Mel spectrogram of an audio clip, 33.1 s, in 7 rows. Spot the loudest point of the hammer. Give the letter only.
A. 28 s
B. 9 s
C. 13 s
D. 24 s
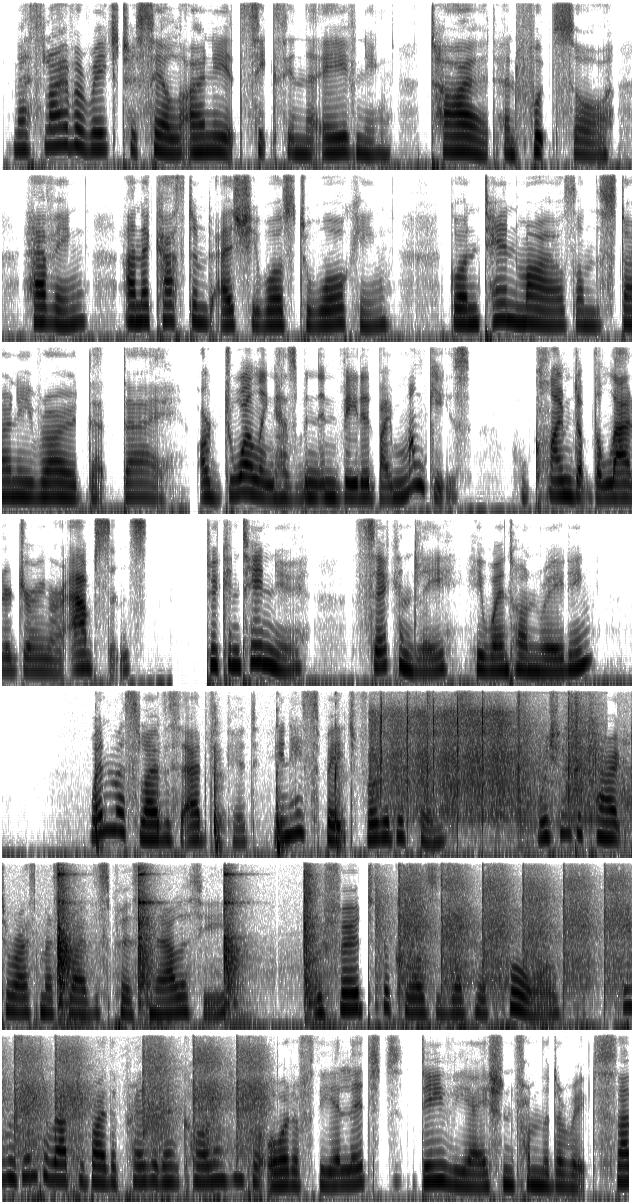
D.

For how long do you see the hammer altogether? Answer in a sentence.
The hammer can be heard for 11 seconds in total.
